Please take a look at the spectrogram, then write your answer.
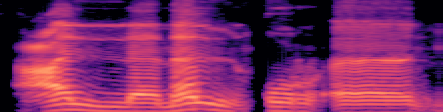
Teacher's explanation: we don't pronounce hamzat al-wasl at all. We just skip it.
